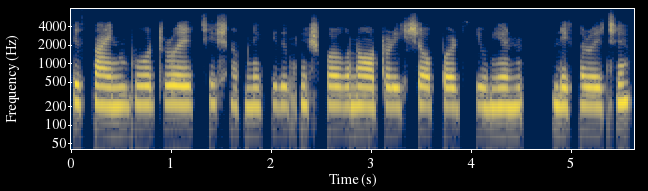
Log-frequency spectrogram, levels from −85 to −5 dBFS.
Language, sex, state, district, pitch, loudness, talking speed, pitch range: Bengali, female, West Bengal, Kolkata, 210 Hz, -18 LUFS, 150 wpm, 205-220 Hz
